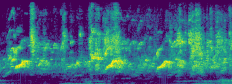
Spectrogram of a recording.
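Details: Tamed budgies munching millet give lively chatter of sharp squeaks and warbling whistles in loose bursts, with soft low rustling underneath.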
